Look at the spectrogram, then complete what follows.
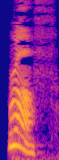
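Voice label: "rough", American English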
